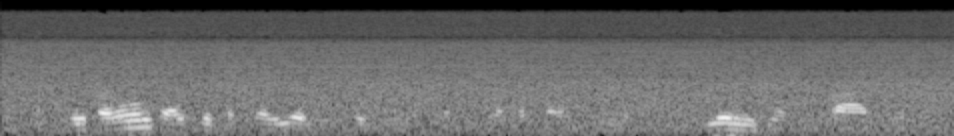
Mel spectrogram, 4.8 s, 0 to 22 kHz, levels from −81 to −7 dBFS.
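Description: From the start, the echo canceller likely fails to clear the far end's loudspeaker playback from the microphone, so the other side's voice leaks through for the whole clip. It sits roughly 10 dB below the talker.

Speech is suppressed in double talk when both sides are active, likely because the canceller cannot separate the talker from that echo. It turns the speech down by about 5 dB at 0.0–0.6 s, by up to about 10 dB across 0.79–3.18 s, and briefly at 3.51–3.59 s and 3.82–4.53 s, leaving dips and dulled, broken stretches.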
